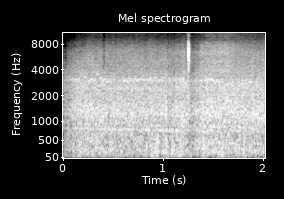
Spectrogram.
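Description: Steady wind rush on the microphone over the running V-twin engine of a Honda XL650V Transalp motorcycle under way on the road.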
